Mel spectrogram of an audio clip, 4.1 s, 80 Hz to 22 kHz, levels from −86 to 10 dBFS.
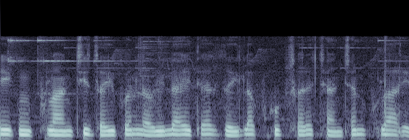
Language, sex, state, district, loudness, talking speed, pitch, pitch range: Marathi, male, Maharashtra, Solapur, -15 LUFS, 220 wpm, 120 Hz, 115-125 Hz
